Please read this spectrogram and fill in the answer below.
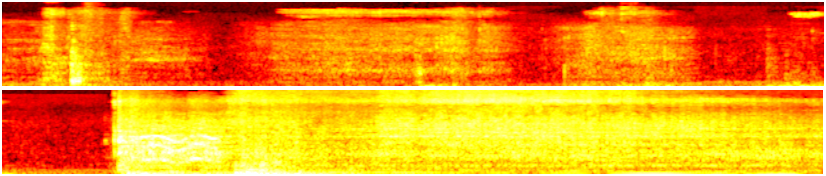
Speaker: yeah she's dying right away i don't think she's holding any gas in that float full up with dirt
